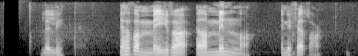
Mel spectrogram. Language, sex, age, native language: Icelandic, male, 18-19, Icelandic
